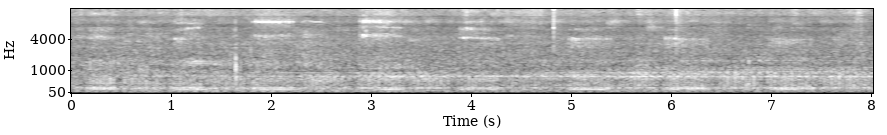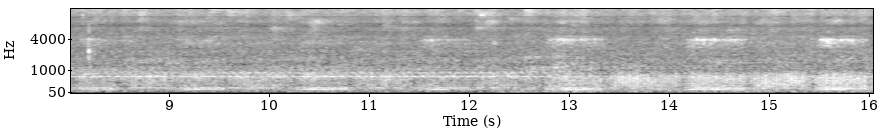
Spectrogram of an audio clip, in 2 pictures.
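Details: Cat purr, a continuous low rumble pulsing in regular inhale and exhale cycles of about a second each, sustained throughout, with faint bird-like chirps high above.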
